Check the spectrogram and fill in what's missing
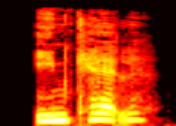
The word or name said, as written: indkalde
